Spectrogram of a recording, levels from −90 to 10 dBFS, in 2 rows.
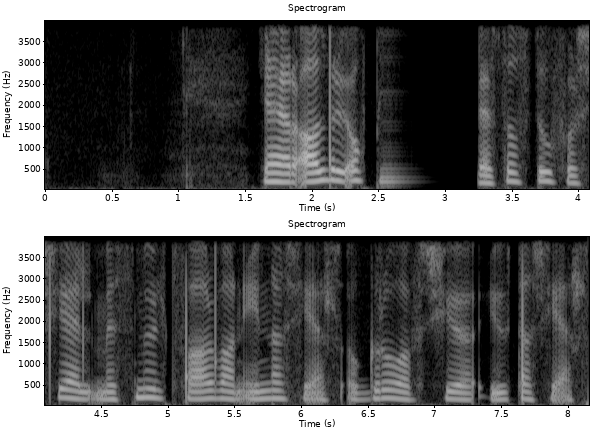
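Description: A sharp loud pop lands at 2.15 s, sitting roughly 20 dB above the speech, which carries on underneath. It's likely a voltage spike from a switch, plug or static hitting the line and getting shaped into a click.

Then at 2.54 s there's a call audio freeze lasting 0.72 s. The last bit of speech smears into a fading buzz that drops to silence for about 0.38 s, most likely because packets stalled and the jitter buffer ran dry. Speech picks up exactly where it stopped at 3.28 s, so nothing's lost, just delayed.

More pops follow, each a double: 4.12 to 4.39 s at about 15 dB, and 5.15 to 5.39 s at about 20 dB. A final single pop at 7.67 s comes in at roughly 20 dB. All of this rides on narrowband call audio with nothing above 4 kHz, as you'd expect from G.711.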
